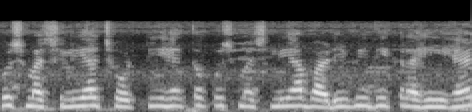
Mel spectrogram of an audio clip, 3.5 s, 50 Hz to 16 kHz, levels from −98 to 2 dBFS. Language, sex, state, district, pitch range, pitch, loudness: Hindi, female, Uttar Pradesh, Jalaun, 235-260 Hz, 250 Hz, -17 LUFS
